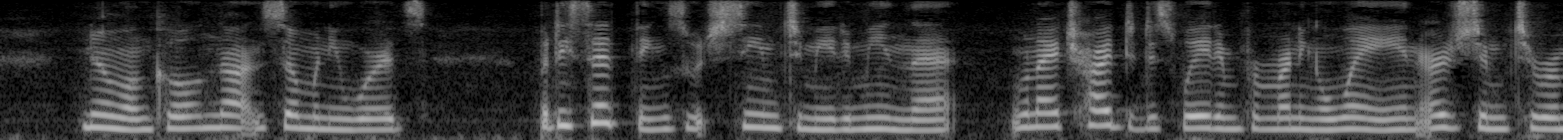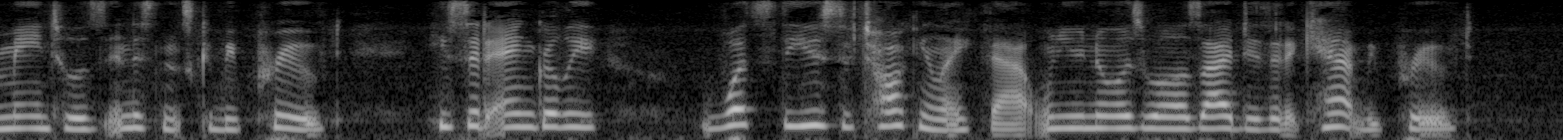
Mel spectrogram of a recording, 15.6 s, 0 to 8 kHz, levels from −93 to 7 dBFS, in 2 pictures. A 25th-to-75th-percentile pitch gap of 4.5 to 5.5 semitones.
No: average, 3.0 semitones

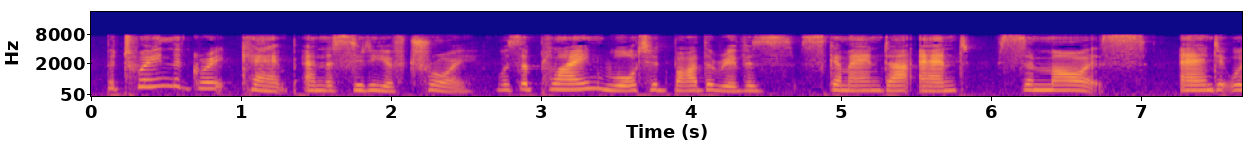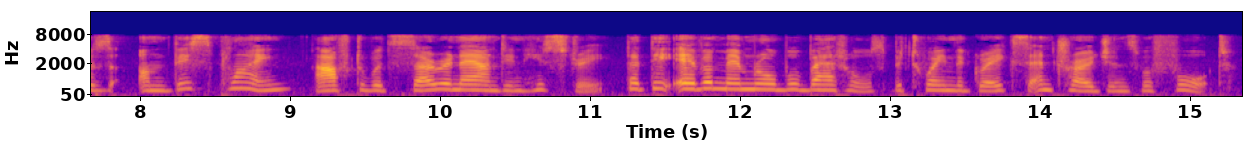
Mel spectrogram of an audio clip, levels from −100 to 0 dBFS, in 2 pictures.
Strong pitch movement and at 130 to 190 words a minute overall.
No: average, 3.1 semitones; average, 165 wpm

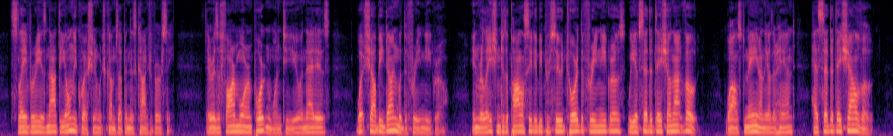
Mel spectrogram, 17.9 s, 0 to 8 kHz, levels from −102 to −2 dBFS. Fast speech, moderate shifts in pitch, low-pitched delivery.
Yes: fast, 215 wpm; average, 3.7 semitones; low, 110 Hz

